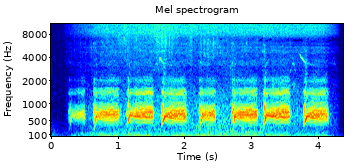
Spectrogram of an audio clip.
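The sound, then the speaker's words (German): A meerkat gives a rapid series of eight short, nasal calls in a steady rhythm, fairly loud, each note rising slightly at the start. “aber ja, es ist ein Erdmännchen.”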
